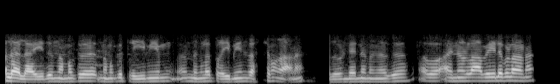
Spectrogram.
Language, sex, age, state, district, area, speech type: Malayalam, male, 30-45, Kerala, Thiruvananthapuram, urban, conversation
